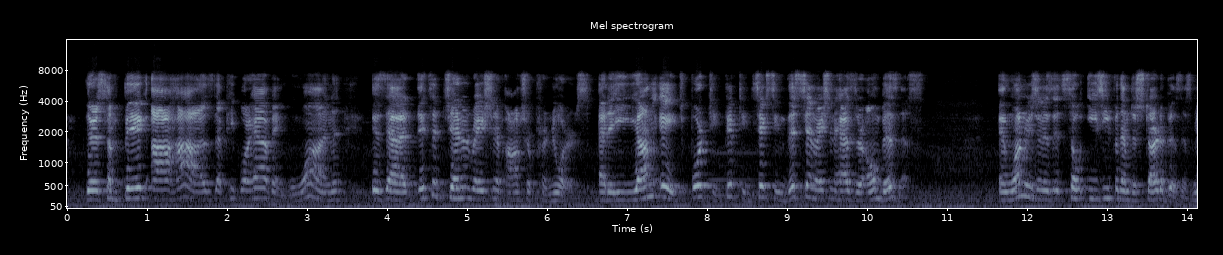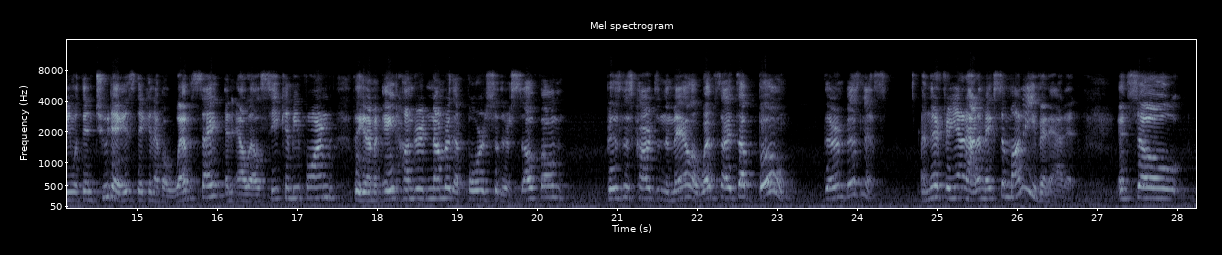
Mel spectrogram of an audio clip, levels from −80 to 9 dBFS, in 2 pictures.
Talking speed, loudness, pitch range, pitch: 200 wpm, -25 LUFS, 195-255 Hz, 220 Hz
